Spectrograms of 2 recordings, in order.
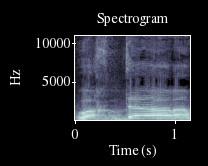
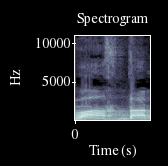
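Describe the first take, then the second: First: The first vowel is short, linked into kh. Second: The first vowel is long, set apart. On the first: The speaker calls it right. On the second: The speaker calls it wrong.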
